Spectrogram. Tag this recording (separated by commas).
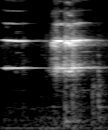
Squeak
